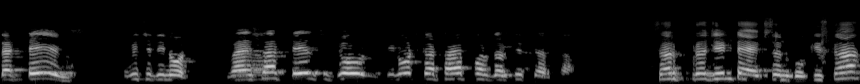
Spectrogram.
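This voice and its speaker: A man's voice: very high voice, animated, takes it slowly, a bit bright, no room sound, lo-fi sound. A male teacher giving a grammar lesson, repeating terms and asking and answering his own questions. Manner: repetitive, addresses students as babu and sir, asks and answers himself.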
